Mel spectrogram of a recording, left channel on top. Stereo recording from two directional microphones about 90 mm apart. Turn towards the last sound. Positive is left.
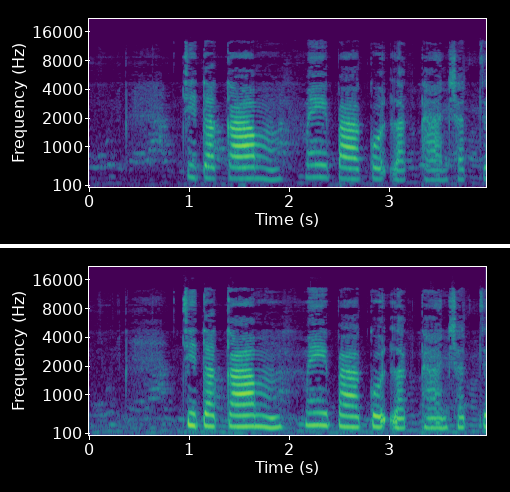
turn(degrees=0)  # may be behind; listen again after turning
